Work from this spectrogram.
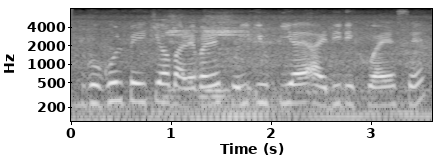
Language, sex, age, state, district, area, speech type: Assamese, female, 18-30, Assam, Kamrup Metropolitan, urban, read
